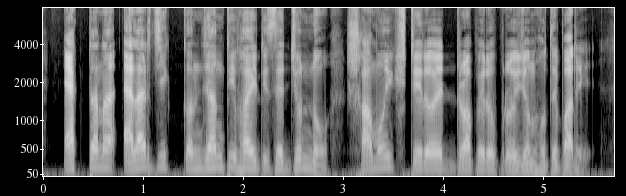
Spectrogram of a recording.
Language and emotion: Bengali, neutral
